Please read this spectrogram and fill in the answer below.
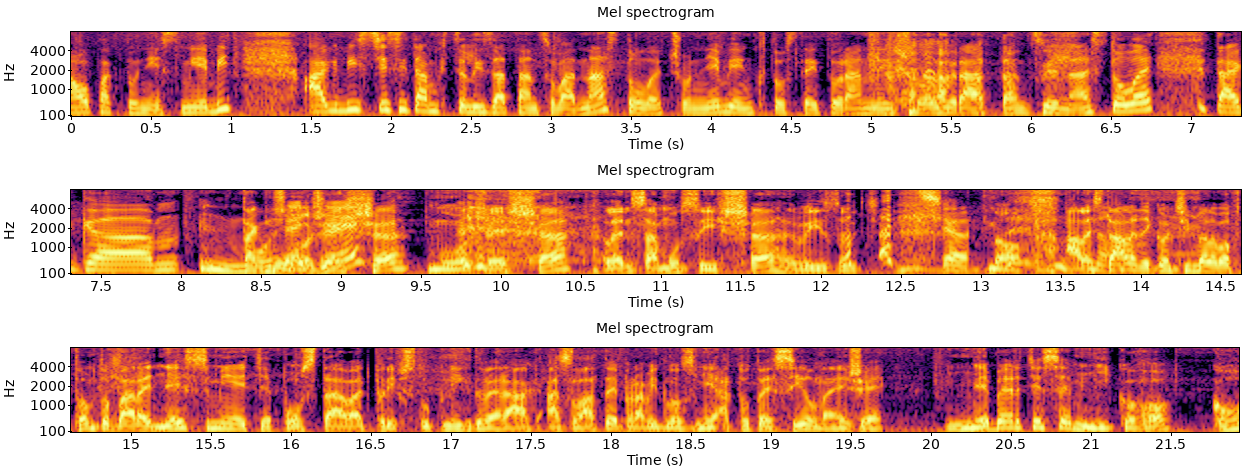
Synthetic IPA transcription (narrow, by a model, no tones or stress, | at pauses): aɔpakt̪ɔɲɛsmɪɛbicʔaɡbiscɛsit̪amxt͡sɛlizat̪ant͡sɔʋaɟnast̪ɔlɛt͡ʃɔɲɛʋɪɛmkt̪ɔst̪ɛjt̪ɔɾanːɛjʃɔʊɾat̪ːant͡sujɛnast̪ɔlɛt̪ak | mt̪aɡmɛɔʒɛʃmʊɔɛʃlɛnsamusiːʃʋizuːc | nɔalɛst̪aːlɛɲɛkɔnt͡ʃiːmɛlɛbɔft̪ɔmt̪ɔbaɾɛɲɛsmɪɛcɛpɔst̪aːʋacpɾifst̪upniːɣd̪ʋɛɾa̰ːxa̰zlat̪ɛːpɾaʋid̪lɔzɲɪɛʔat̪ɔt̪ɔjɛsilnɛ̰ːʒɛ | ɲɛbɛɾcɛsɛmɲikɔɦɔkɔɦ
